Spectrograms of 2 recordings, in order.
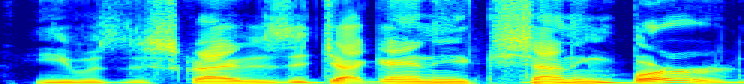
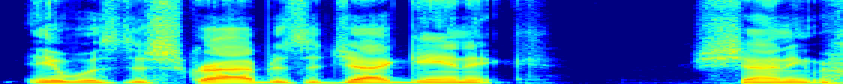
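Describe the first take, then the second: First: It is said in a put-on Mexican accent. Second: It is said in his own accent.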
